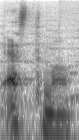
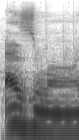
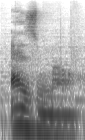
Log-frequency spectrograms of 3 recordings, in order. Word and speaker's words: asthma: the correct pronunciation is asthma you are not going to pronounce the word th as though here th is silent it's not going to pronounce the correct word is asthma next word in the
